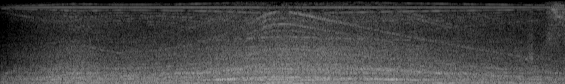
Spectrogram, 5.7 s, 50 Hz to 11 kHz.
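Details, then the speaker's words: Mazda RX8 converted to electric drive: throttle blipped out of gear, motor whine climbs smoothly in pitch and falls away evenly, no grinding or clicks; normal electric motor rev. "And if I blip the throttle, not in gear. There we go. You can probably hear the motor as well."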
